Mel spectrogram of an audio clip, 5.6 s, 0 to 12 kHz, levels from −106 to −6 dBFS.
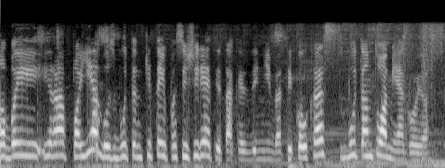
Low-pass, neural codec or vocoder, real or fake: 7.2 kHz; none; real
